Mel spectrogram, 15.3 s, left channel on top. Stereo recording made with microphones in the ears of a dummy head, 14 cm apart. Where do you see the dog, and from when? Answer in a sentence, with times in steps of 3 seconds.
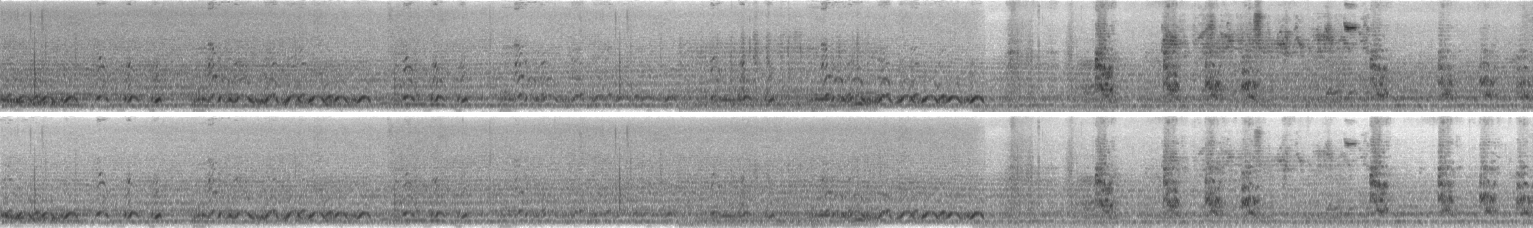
In this clip you hear the dog in the centre from 0 s, on the left from 3 s and on the right from 12 s.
